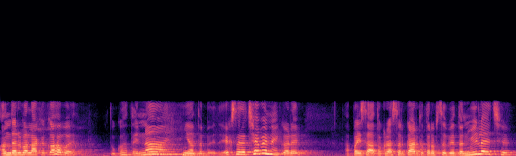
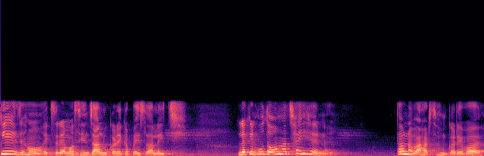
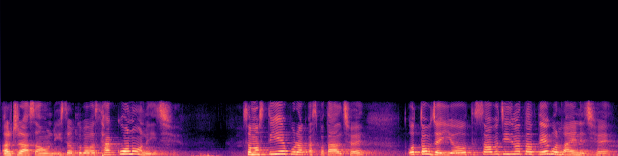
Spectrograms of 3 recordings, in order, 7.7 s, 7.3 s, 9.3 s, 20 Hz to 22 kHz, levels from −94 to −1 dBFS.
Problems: none marked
